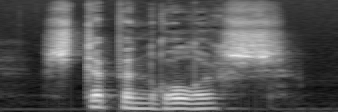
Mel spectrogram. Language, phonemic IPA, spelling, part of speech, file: Dutch, /ˈstɛpə(n)ˌrɔlərs/, steppenrollers, noun, Nl-steppenrollers.ogg
- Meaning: plural of steppenroller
